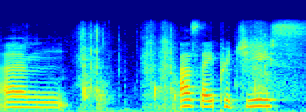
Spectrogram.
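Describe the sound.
Quick, crisp knife chops through cabbage on a cutting board, cutting it small, with someone talking over the cutting throughout.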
